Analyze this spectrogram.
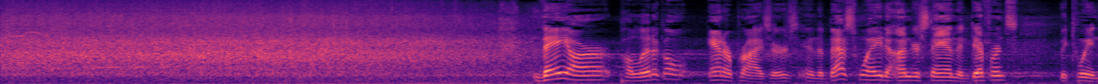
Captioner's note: applause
